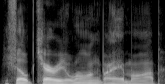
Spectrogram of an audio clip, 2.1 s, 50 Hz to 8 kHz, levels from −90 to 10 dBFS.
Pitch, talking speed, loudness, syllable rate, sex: 90 Hz, 205 wpm, -18 LUFS, 4.6 syllables/s, male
